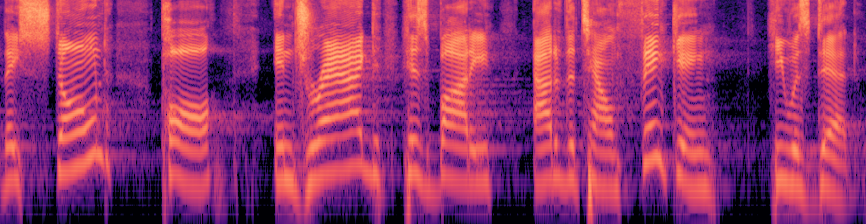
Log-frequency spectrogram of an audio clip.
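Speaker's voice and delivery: drawn out slowly for weight; slow solemn retelling; slow, weighty repeat. Shown as a demonstration. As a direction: let each word land slowly. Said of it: "Think of that".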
